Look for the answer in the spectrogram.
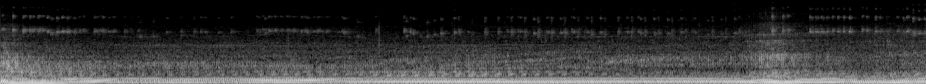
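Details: Nissan GT-R: fast chirping squeak three or four times a second over a steady low hum; source not yet pinned down.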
